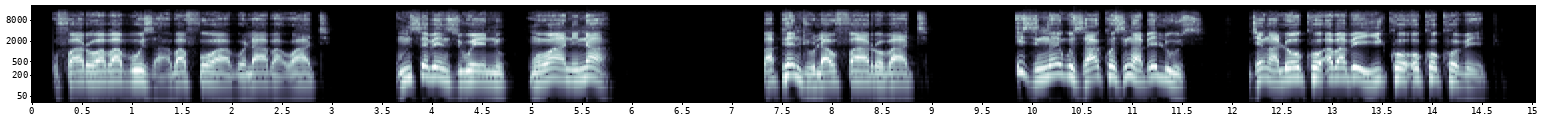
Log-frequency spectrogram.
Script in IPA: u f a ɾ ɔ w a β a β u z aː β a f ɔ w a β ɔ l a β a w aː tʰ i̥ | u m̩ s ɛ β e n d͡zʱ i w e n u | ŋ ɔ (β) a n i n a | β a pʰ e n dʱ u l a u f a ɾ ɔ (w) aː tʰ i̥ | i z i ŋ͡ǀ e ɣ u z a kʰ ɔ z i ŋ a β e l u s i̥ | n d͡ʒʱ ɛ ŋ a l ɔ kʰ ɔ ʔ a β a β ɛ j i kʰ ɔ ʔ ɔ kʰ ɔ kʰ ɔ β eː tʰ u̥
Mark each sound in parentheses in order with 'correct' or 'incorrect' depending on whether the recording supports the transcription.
incorrect: w, incorrect: β

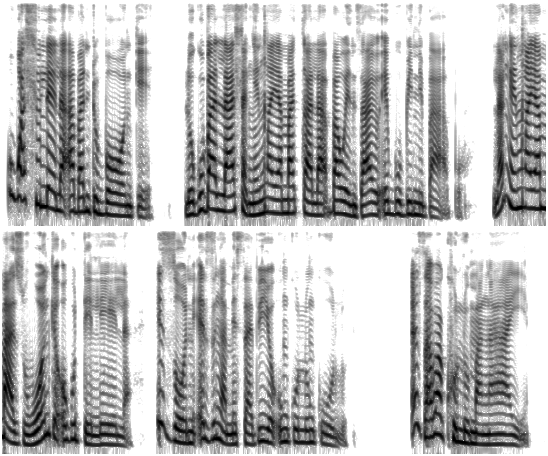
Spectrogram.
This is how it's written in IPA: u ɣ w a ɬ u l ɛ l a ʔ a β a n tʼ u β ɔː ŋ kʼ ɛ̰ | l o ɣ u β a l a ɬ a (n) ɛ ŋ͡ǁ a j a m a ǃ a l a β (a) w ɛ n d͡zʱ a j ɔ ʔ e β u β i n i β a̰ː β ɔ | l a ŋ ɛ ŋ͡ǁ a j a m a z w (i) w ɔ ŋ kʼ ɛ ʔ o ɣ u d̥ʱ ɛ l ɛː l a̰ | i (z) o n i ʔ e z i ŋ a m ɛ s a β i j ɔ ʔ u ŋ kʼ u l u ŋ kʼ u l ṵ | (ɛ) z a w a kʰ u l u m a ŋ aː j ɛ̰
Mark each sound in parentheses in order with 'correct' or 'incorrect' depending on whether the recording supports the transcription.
incorrect: ŋ, correct, correct, correct, correct

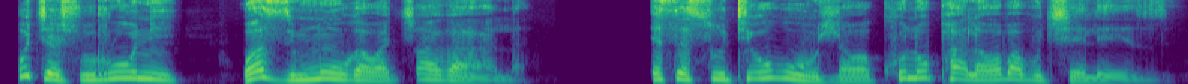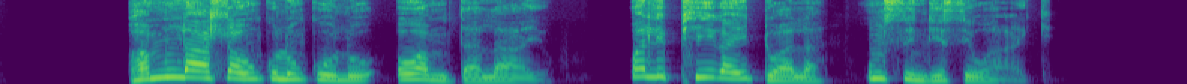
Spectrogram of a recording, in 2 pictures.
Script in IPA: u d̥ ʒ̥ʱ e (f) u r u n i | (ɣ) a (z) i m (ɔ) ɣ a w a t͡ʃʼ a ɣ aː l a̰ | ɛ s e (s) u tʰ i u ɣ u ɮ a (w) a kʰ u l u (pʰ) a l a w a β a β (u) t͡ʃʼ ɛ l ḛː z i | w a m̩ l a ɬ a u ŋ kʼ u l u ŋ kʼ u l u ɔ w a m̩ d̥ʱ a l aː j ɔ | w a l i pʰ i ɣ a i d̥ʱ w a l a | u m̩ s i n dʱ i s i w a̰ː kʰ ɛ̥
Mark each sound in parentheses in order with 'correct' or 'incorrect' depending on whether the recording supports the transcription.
incorrect: ʃ, incorrect: w, correct, incorrect: u, correct, correct, correct, correct

